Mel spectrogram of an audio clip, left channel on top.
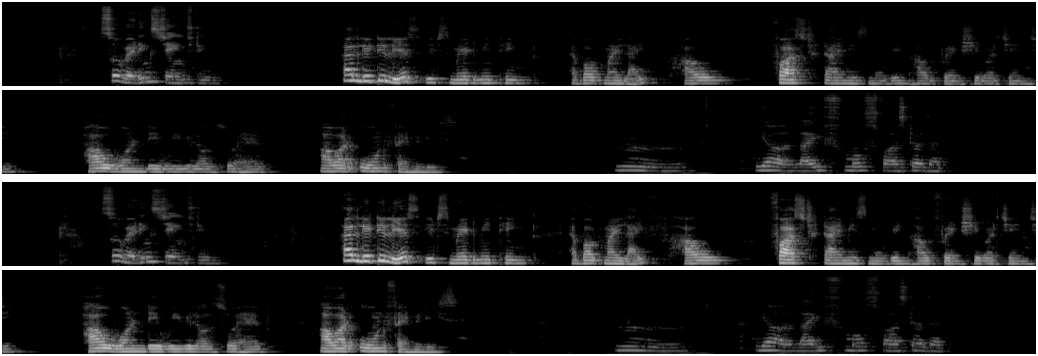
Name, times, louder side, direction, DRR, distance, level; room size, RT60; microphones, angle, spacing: voice 1, 1.0-2.2 16.5-17.2 17.9-19.7, left 3 dB, 70° left, 1.1 m, -38 dB
voice 2, 3.4-5.3 5.7-7.3 7.7-10.5 11.2-13.0 13.5-14.9, right 4 dB, 35° right, 0.4 m, -28 dB
6.3 x 2.2 x 2.9 m
head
